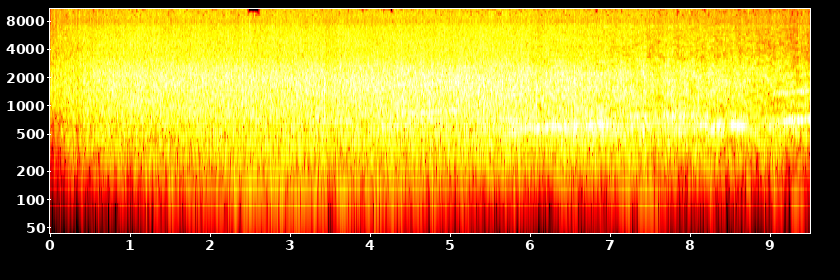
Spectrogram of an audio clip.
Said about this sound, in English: Wow, that's a lot of clap. That was, and that's I don't know what the building that's in. That's in the same places they hold the State of the Unions and everything else.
